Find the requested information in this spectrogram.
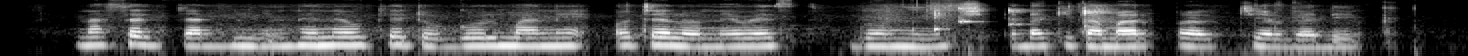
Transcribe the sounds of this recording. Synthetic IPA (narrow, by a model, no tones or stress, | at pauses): nasɛlt͡ʃad̚binɛnɛoketoɡolmanɛɔtɛlɔnɛwɛstɡomit͡ʃedakikamarpat͡ʃɛlɡadek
